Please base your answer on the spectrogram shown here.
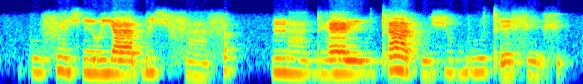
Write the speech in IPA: kṳfæ̤çnu jaɓɨç fa̤f | ma̤ dʱæŋṳ tʼaxṳçu ɡʱṳtʼe se̤x

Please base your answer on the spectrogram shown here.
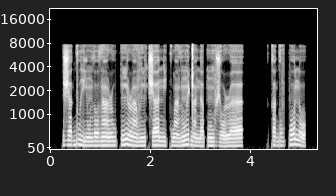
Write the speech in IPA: ʒɜɡui̯jũ ðoðɐ̃ɹu pĩɹɐ̃ vĩt͡ʃɜni kwɐ̃ðũi̯ɖɐ̃ nɜpũvʒo ɹɜ | kɐɡovpono

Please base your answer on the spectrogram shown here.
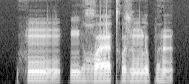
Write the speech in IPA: hũː | ŋi̤ʁʷɜː t̪ʰʊzũːlʊp ɦə̃

